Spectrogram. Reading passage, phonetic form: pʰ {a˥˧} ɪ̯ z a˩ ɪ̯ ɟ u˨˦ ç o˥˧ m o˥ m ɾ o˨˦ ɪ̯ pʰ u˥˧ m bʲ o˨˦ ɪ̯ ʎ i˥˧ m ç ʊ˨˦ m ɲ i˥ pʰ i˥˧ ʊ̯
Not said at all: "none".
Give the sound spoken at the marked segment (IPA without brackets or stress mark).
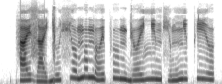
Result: a˨˦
